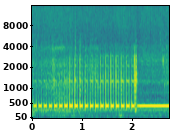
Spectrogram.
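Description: A telephone number, the broadcast's on-air line, is keyed in with a rapid, evenly spaced run of touch-tone beeps, roughly twenty short tones, followed by a steady continuous tone. The sound is clear, with no talking.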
